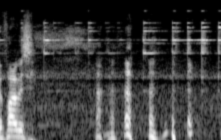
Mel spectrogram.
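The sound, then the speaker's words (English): A charity hand bell rung beside a donation kettle by a bell ringer in a Santa hat rings in a quick, uneven series of shakes, its bright metallic tone lingering between strikes, with a brief voice-like sound at the start. “I'm ringing a bell, all right.”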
